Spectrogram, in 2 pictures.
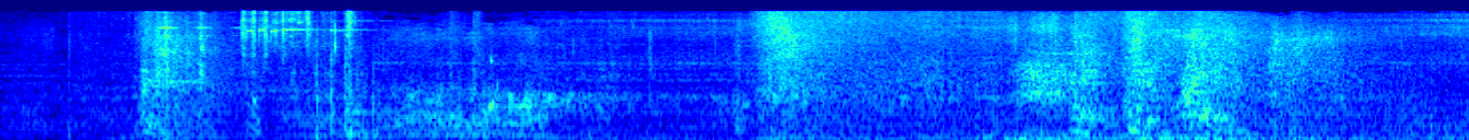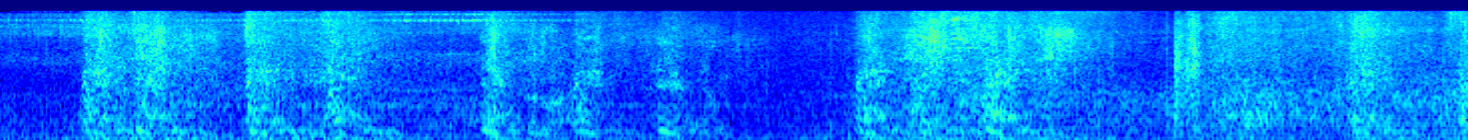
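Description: Magical energy blasts crackle and whoosh in bursts.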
